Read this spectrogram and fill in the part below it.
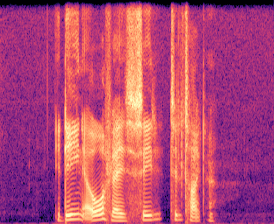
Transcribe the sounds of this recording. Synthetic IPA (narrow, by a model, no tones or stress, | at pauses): ʔid̥e̝̰ːnæɐʔɒʊɐflɛ̰ɪsse̝̰ːd̥t͡sʰe̝lt͡sʰʁɑɡ̥̚nə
